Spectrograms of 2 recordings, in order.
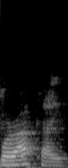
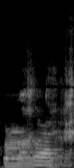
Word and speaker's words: Boracay: I'm gonna miserably pronounce this, but Boracay, Oh, Boracay is an island in the Philippines. Boracay. Yeah, Boracay.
